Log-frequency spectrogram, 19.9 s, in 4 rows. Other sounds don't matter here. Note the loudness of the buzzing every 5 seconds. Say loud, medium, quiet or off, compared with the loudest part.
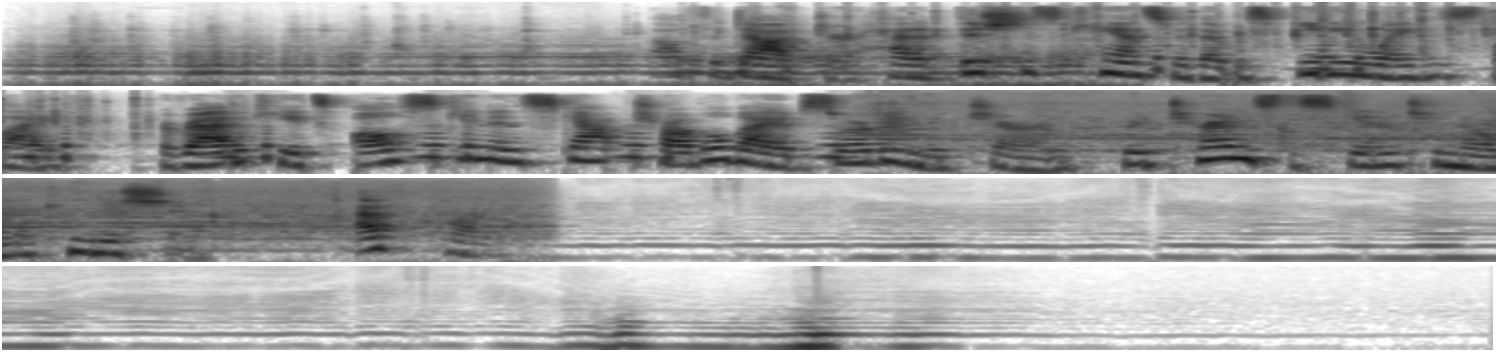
loud, loud, medium, medium.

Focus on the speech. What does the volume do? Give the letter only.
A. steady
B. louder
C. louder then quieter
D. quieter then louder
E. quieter
A.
